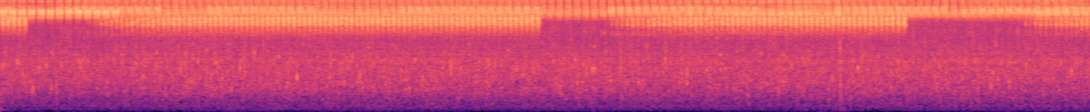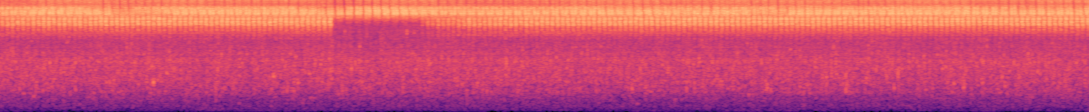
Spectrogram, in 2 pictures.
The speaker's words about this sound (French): j'ai trouvé cet espace noir très agréable avec euh, cette euh, sauterelle cymbalière toute seule, accompagnée donc des, des grandes sauterelles vertes tout autour et de ce ruisseau qui s'écoule euh, joyeusement.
